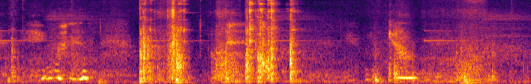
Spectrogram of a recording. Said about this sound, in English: Okay, well, I'll just move your dinner tray off this chair.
